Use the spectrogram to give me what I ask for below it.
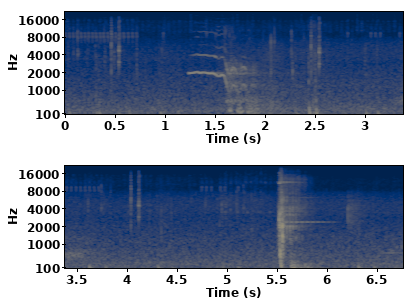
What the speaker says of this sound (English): Let's get away from those horse type things.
